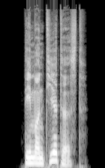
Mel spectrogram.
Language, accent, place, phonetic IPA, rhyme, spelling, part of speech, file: German, Germany, Berlin, [demɔnˈtiːɐ̯təst], -iːɐ̯təst, demontiertest, verb, De-demontiertest.ogg
- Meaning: inflection of demontieren: 1. second-person singular preterite 2. second-person singular subjunctive II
